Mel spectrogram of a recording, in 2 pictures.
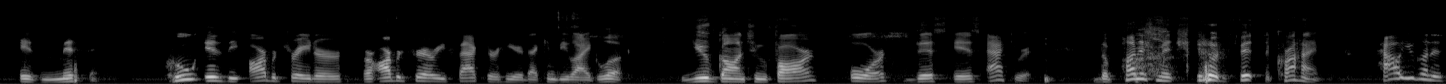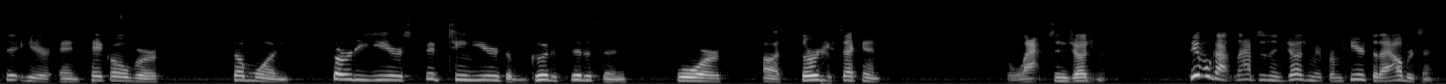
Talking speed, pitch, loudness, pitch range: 135 wpm, 185 Hz, -28 LUFS, 140-220 Hz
